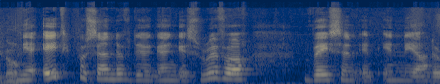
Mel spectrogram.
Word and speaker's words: Ganges: The Ganges River. It's spelled Ganges, yeah. not G-E-E-Z, but you pronounce it like that.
